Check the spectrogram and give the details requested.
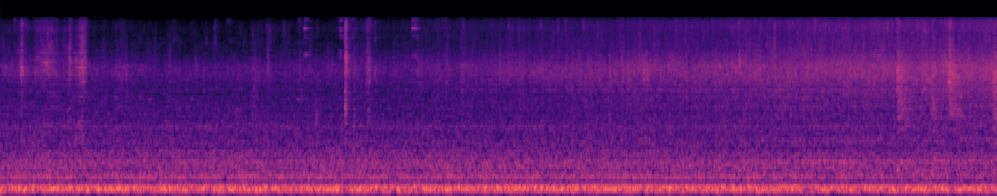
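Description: Prawns and chopped onion frying in oil in a kadai, stirred with a metal spatula that scrapes and taps the pan a few times, over a steady low mechanical hum.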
